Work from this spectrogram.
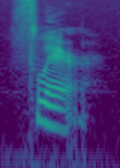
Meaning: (noun) 1. A natural or innate talent or aptitude 2. Distinctive style or elegance 3. Smell; odor 4. Olfaction; sense of smell; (verb) To add flair
- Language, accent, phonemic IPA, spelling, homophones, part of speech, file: English, US, /flɛɚ̯/, flair, flare, noun / verb, En-us-flair.ogg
